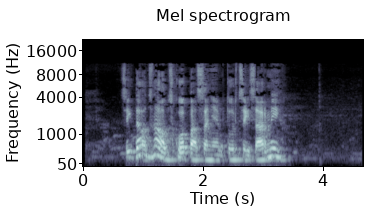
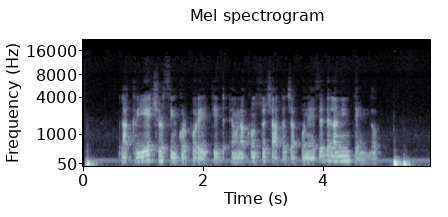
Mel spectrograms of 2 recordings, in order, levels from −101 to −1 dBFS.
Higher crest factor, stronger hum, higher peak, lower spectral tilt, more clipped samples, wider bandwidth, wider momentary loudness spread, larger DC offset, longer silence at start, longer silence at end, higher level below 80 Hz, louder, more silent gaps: about the same, 20 dB vs 22 dB; neither; about the same, -4 dBFS vs -4 dBFS; second, -4.5 dB/octave vs -8 dB/octave; neither; first, 11.5 kHz vs 6.8 kHz; about the same, 10 LU vs 8 LU; neither; first, 0.65 s vs 0.05 s; first, 1.3 s vs 0 s; second, -68 dBFS vs -30 dBFS; first, -23 LUFS vs -27 LUFS; neither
